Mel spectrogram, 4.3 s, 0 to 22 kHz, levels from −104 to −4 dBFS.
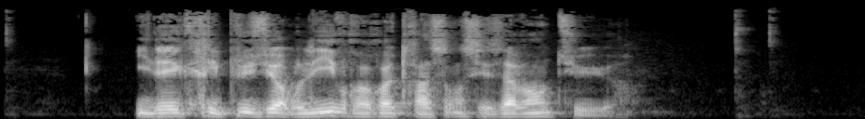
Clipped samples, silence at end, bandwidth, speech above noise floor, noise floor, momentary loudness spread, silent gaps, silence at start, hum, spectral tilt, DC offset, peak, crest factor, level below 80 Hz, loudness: under 0.1%; 1.25 s; 15.5 kHz; 41 dB; -62 dBFS; 11 LU; none; 0.7 s; none; -4.5 dB/octave; under 0.1%; -4 dBFS; 20 dB; -64 dBFS; -21 LUFS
